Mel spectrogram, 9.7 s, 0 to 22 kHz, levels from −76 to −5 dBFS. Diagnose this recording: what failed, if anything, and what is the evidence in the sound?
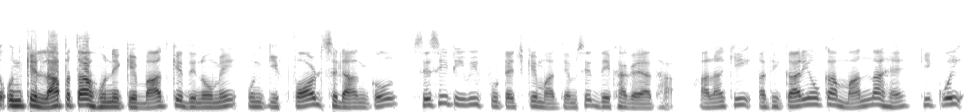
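From 0.14 to 0.9 s the loudest peaks sound flattened and crackly. That's microphone overload, likely input gain driving the converter about 7 dB past full scale, clipping a few percent of samples.

At 1.38 s everything drops abruptly by about 6 dB. That's the microphone volume stepped down, likely call processing reacting to the earlier clipping by cutting input gain in one go.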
